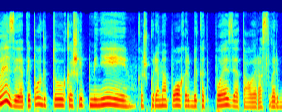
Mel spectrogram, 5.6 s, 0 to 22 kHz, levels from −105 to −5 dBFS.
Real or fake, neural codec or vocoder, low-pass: real; none; 14.4 kHz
